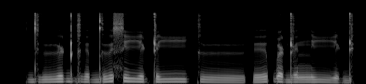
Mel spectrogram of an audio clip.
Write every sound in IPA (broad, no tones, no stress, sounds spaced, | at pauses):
dʱ ɨː ɖ ɡʱ ɪ d̪ ɨ s iː ʈ iː k ɨː | ɪ ɓ ə ɖ ɪ n i ɖ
